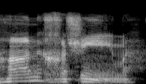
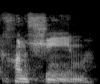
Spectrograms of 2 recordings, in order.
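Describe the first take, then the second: First: The word is said slowly with exaggerated syllables. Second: The word is said quickly with a slight nasal. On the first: "I'm giving a um, sort of a, a dramatized pronunciation" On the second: "it's so fast and slight"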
